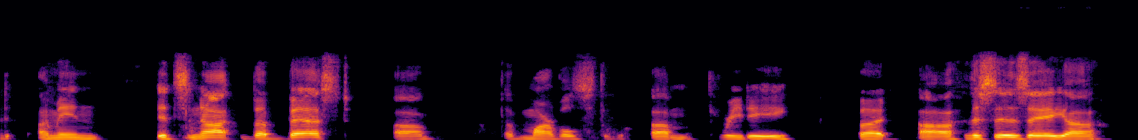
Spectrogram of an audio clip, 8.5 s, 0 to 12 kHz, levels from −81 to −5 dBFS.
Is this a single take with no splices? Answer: yes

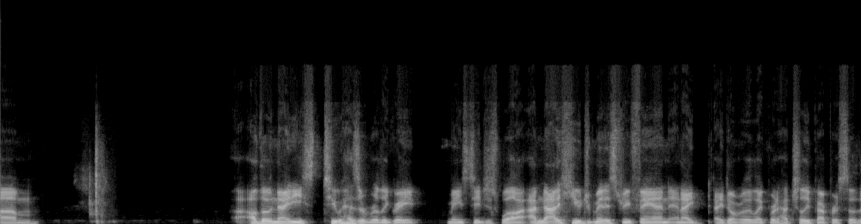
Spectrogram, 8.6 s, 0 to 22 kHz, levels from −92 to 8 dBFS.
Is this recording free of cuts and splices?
yes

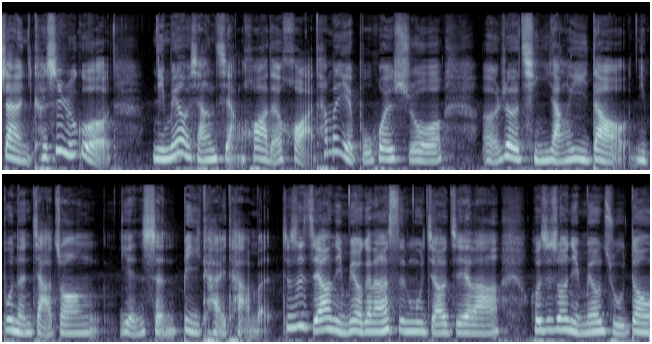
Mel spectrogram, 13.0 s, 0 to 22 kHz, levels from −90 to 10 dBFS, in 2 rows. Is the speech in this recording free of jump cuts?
yes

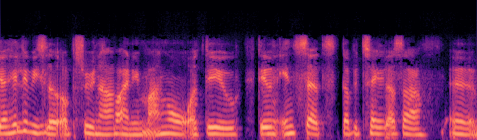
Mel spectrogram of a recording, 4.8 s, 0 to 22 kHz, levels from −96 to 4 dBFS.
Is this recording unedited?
no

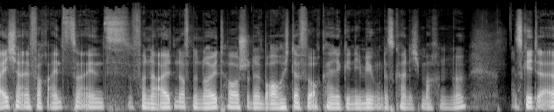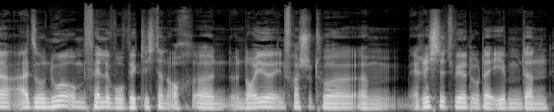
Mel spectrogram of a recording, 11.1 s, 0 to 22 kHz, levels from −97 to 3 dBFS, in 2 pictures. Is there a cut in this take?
no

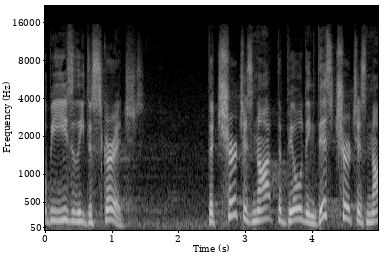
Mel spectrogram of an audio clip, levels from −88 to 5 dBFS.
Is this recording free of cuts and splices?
yes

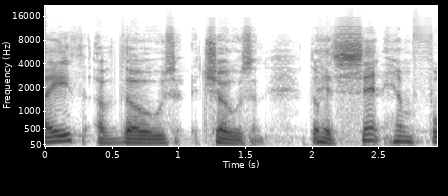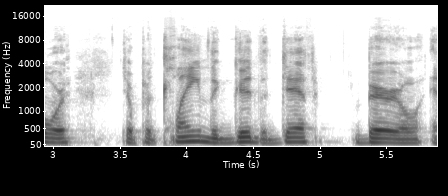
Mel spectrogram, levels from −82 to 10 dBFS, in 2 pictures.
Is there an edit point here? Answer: yes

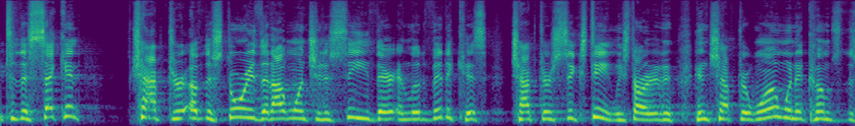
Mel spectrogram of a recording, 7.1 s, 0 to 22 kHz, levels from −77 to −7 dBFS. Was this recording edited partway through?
no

